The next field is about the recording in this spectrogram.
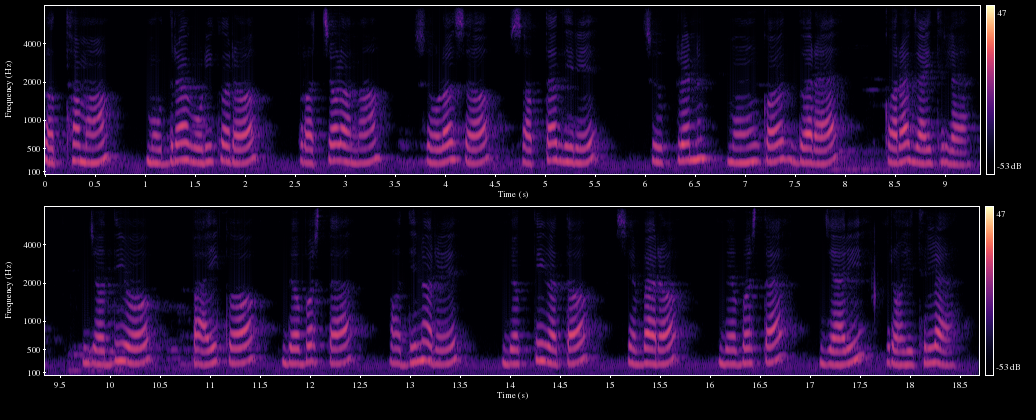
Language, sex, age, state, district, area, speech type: Odia, female, 45-60, Odisha, Jajpur, rural, read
